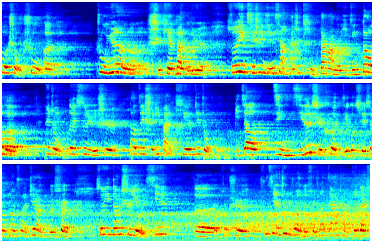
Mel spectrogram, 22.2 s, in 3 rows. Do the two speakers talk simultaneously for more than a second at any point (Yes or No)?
No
